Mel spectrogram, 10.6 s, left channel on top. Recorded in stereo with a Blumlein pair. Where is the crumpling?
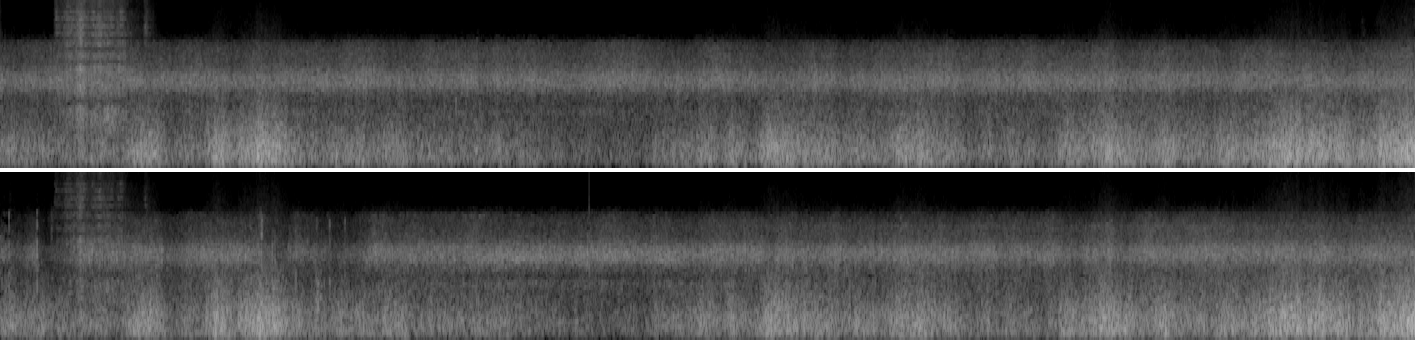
25° left.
